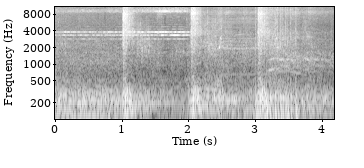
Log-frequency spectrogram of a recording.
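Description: Cannons in a game fire with sharp booms.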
